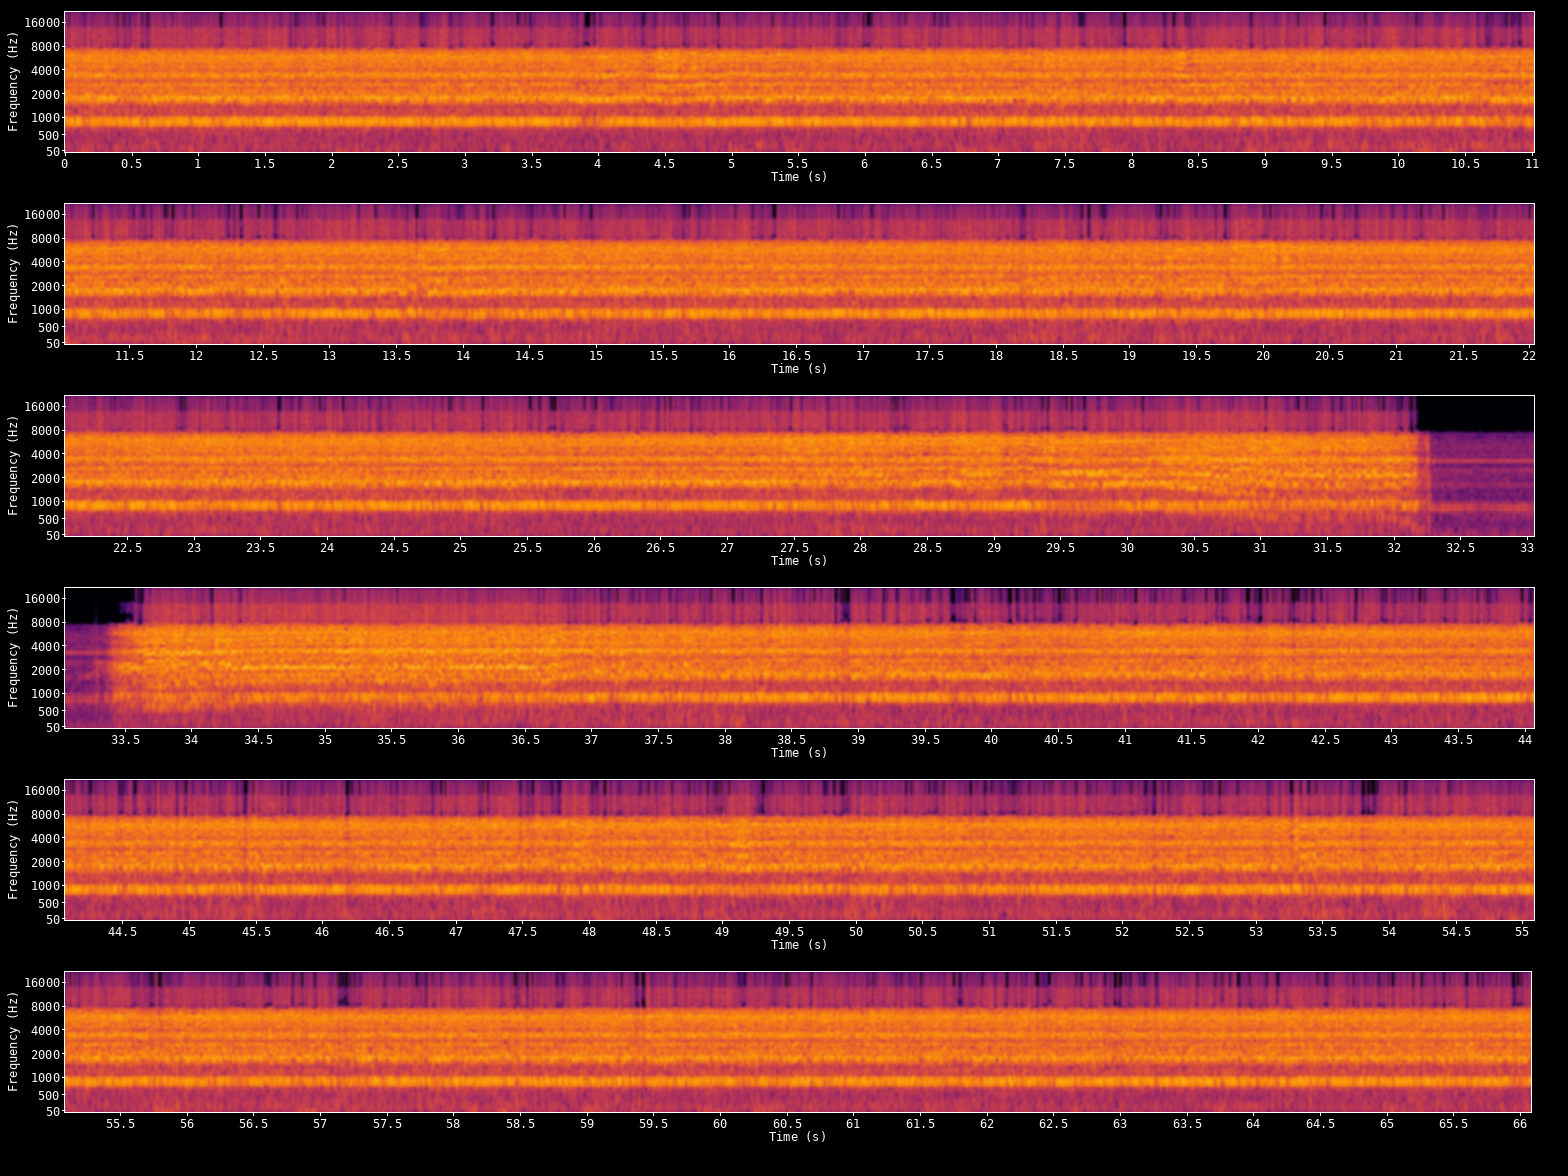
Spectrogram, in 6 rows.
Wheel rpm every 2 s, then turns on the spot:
230, 230, 230, 230, 230, 230, 230, 230, 230, 230, 230, 230, 230, 230, 220, 200, 60, 190, 210, 230, 230, 230, 240, 240, 230, 230, 240, 230, 230, 230, 230, 240, 240.
32-34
